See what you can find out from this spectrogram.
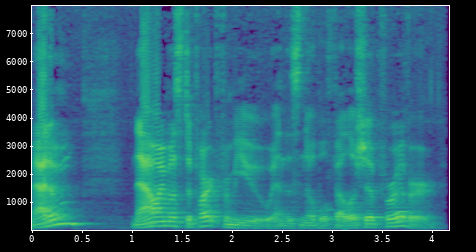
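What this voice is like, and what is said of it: Loud, projecting voice. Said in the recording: “says in a loud voice so everyone can hear”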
